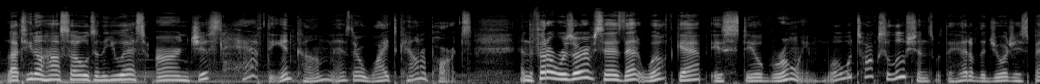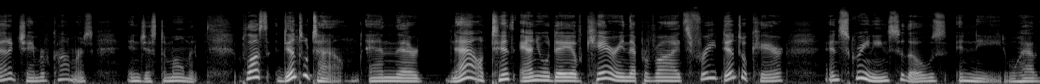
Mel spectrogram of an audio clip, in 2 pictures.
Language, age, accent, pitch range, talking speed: English, 50-69, American, 155-225 Hz, 195 wpm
